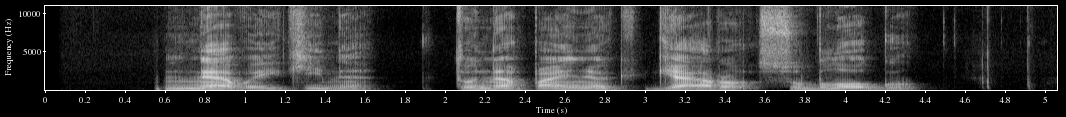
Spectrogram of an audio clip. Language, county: Lithuanian, Vilnius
